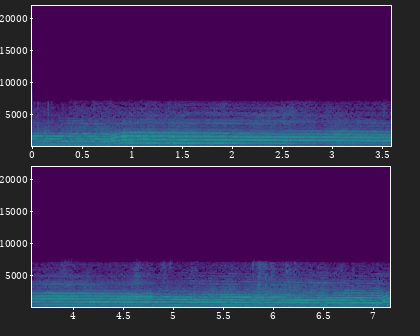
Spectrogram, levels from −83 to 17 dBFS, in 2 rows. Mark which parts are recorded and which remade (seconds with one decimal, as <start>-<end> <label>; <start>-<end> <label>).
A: 0.0-0.9 recorded; 0.9-4.8 remade; 4.8-7.2 recorded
